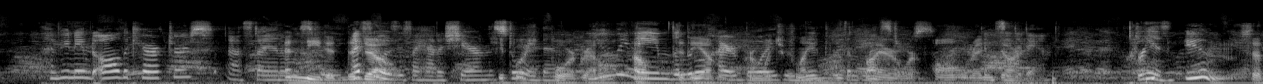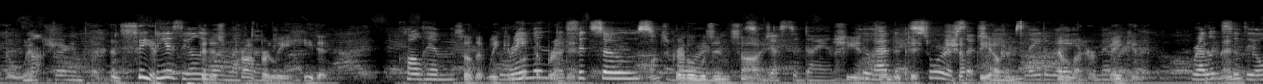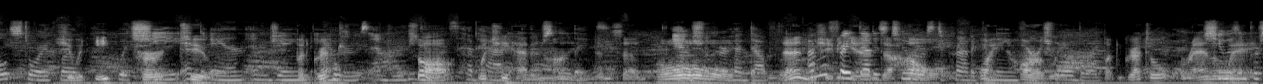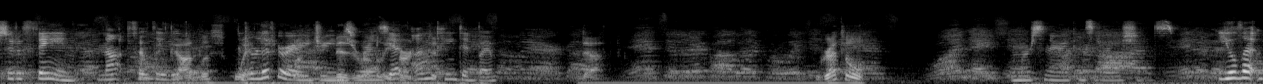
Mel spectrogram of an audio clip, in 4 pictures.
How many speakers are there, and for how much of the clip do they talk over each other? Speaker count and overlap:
two, about 60%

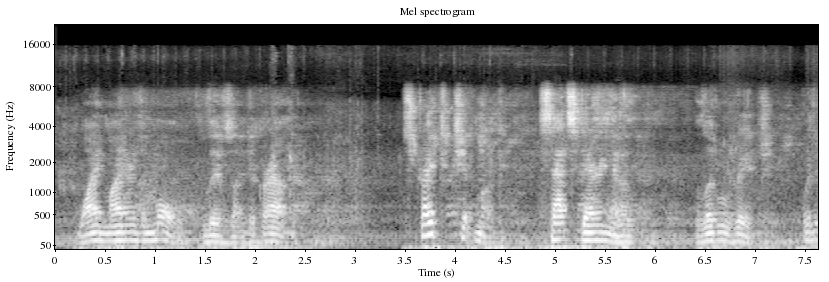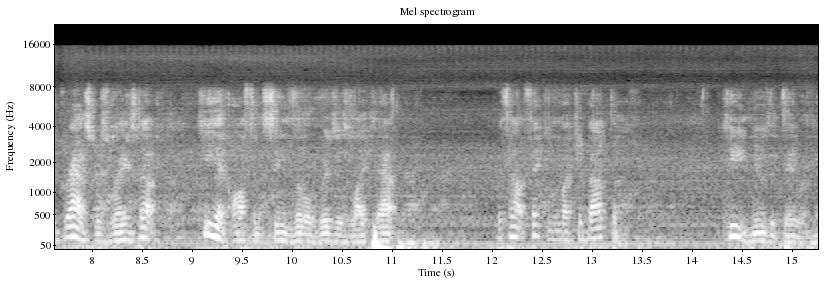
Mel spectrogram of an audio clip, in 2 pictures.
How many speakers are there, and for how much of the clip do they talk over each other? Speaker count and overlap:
one, no overlap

